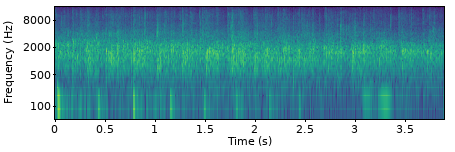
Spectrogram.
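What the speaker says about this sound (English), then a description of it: "Let's give her a round of applause." An audience at a youth month dialogue event gives a sustained round of applause, dense and steady clapping filling the room throughout with a faint voice or two underneath.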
